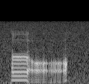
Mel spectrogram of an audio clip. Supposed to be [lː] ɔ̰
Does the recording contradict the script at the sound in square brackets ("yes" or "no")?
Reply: no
